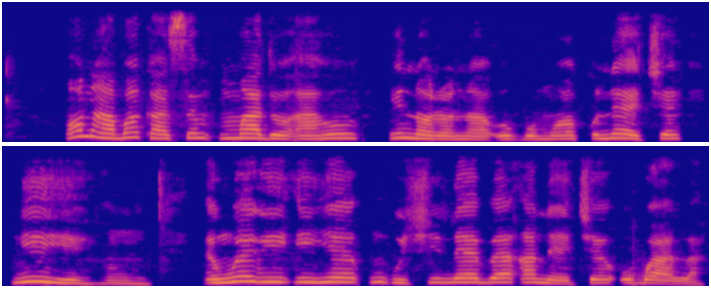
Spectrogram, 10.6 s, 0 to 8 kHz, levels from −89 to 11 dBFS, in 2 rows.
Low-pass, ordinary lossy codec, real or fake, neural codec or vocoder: 7.2 kHz; none; real; none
